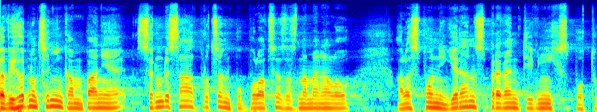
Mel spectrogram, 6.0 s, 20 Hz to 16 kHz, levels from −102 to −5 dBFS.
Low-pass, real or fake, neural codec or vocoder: 14.4 kHz; real; none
